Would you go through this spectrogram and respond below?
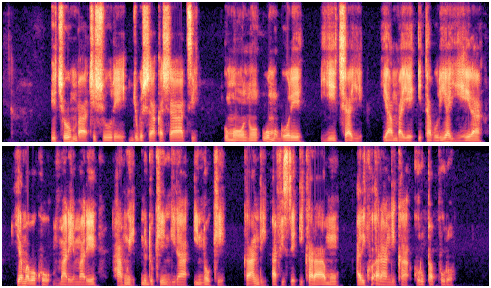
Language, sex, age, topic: Rundi, male, 25-35, education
